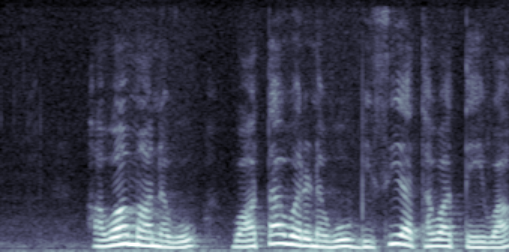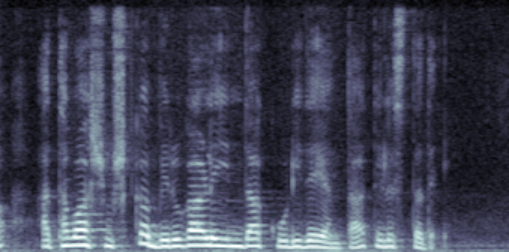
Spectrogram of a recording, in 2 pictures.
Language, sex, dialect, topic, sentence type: Kannada, female, Mysore Kannada, agriculture, statement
